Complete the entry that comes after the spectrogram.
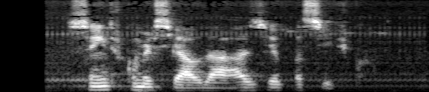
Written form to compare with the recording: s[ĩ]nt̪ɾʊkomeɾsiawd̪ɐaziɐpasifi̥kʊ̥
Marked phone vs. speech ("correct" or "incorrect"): incorrect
